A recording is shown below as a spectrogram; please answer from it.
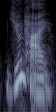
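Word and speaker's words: Unhei: nodded slowly yes it's pronounced yoon hai and it means grace mr kim added yoon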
